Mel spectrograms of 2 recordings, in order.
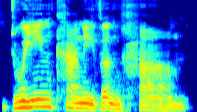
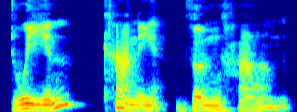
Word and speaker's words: Dwi'n canu fy nghân: So it's Dwi'n canu fy nghân. Dwi'n canu fy nghân. I'm singing my song. And there's what's called a nasal mutation in there.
